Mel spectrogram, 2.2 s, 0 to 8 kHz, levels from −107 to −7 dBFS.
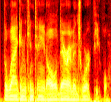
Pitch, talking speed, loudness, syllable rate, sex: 85 Hz, 160 wpm, -15 LUFS, 6.3 syllables/s, male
